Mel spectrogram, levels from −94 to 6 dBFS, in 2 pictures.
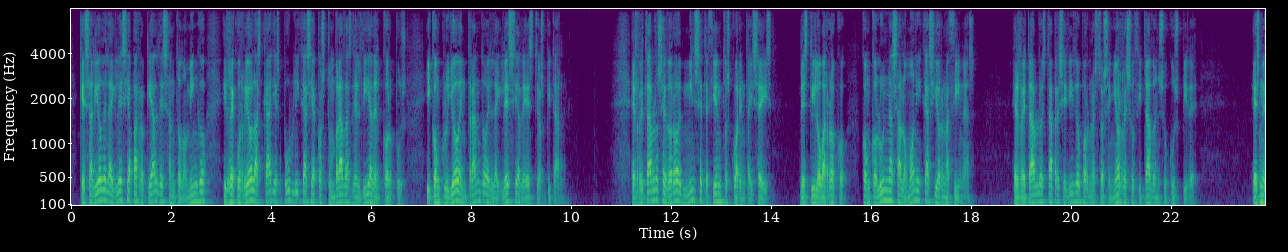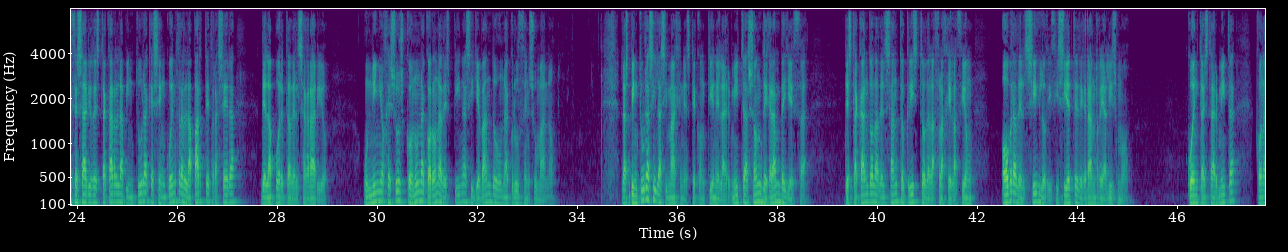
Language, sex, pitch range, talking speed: Spanish, male, 100-130 Hz, 150 wpm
